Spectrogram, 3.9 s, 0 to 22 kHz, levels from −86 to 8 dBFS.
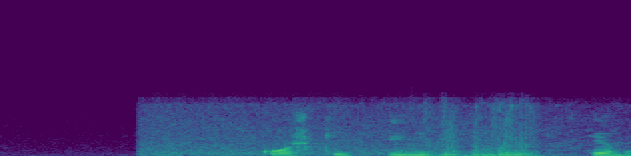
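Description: Noise suppressor artifacts run through the whole clip. The suppressor estimates the steady background and pulls those bands down by about 15 dB frame by frame, so the room noise that comes up around 1 s sinks in pauses and swells back under the speech.

Loose connector crackle runs from 2.64 to 3.58 s. A worn or dirty contact keeps making and breaking, chopping the signal, heard as an irregular burst of scratchy crackle over the speech.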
